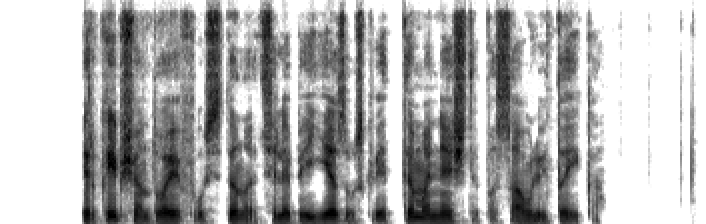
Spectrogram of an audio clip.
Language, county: Lithuanian, Šiauliai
